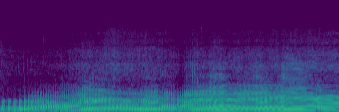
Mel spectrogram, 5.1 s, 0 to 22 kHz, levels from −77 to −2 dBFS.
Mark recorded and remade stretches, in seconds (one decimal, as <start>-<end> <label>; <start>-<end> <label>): 0.0-1.5 recorded; 1.5-2.1 remade; 2.1-3.7 recorded; 3.7-4.3 remade; 4.3-5.1 recorded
